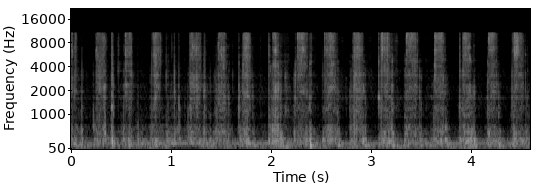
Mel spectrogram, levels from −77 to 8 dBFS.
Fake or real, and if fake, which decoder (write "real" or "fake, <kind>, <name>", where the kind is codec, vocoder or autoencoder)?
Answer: fake, codec, SNAC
